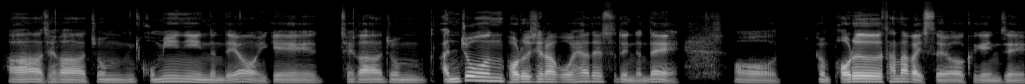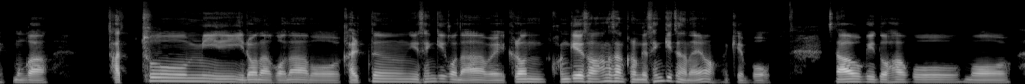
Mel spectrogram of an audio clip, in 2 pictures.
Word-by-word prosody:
아 115 +1 +2
제가 110 -1 -1
좀 110 -1 -7
고민이 130 +1 -2
있는데요. 105 +1 -2
이게 105 0 -4 0.2
제가 110 +1 -1
좀 105 -1 -7
안 115 +3 0
좋은 175 -2 +4
버릇이라고 120 -1 +2
해야 135 +2 -1
될 135 -1 -2
수도 120 -1 -6
있는데 95 -1 -1 0.5
어 100 -3 -4 0.4
그런 110 -3 -4
버릇 130 +3 +6
1 130 +1 +2
가 125 - +3
있어요. 100 +1 -1
그게 100 -2 -5
인제 95 0 -5
뭔가 100 -2 +1 0.6
다툼이 150 -6 0
일어나거나 110 0 +1
뭐 100 -1 -4
갈등이 125 +4 -1
생기거나 115 -6 0
왜 100 0 -1
그런 125 +1 +1
관계에서 130 +1 +4
항상 145 0 +2
그런 115 -3 -2
게 110 - -1
생기잖아요. 140 - -1
이렇게 100 - -8
뭐 90 0 -6 0.6
싸우기도 120 -1 +4
하고 110 0 -2
뭐 100 -1 -2
110 Hz, 265 characters per minute, -25 LUFS, 105-125 Hz, 0.6 s, 버릇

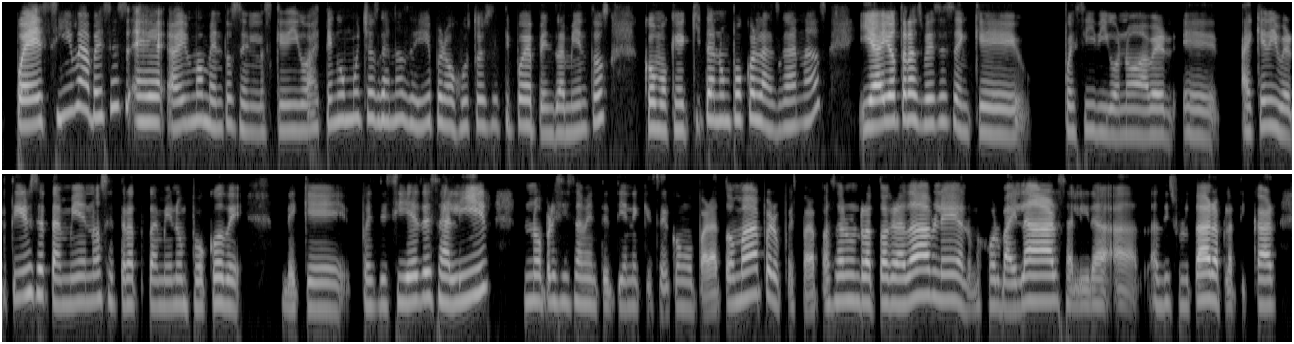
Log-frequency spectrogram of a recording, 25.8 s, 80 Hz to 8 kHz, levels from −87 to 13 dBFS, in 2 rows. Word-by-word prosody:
Pues 280 +1 +10
sí, 330 - -5
me 460 - +1
a 355 -4 0
veces, 450 +7 -3
eh, 300 -1 +4
hay 265 +2 +1
momentos 285 -3 -4
en 235 -2 -8
los 230 0 -13
que 240 - -6
digo: 240 0 -4
"Ay, - - -6
tengo 290 +4 -4
muchas 330 0 -4
ganas 315 0 -4
de 285 - -7
ir", 280 +3 -7
pero 275 -3 -3
justo 265 +2 -8
ese 275 0 -8
tipo 280 0 -7
de 270 -1 +3
pensamientos, 230 +7 -4 0.3
como 250 -2 0
que 245 0 -1
quitan 315 +1 -1
un 310 0 -3
poco 320 +1 0
las 270 -6 -2
ganas 275 +6 -4 0.4
y 265 - +4
hay 275 +3 +11
otras 315 -1 +4
veces 290 +1 -3
en 245 -5 -3
que, 220 -2 -2 0.4
pues 235 -2 -6
sí, 245 -1 -11
digo: 220 -2 -7
"No, 215 0 -5
a 205 -1 -2
ver, 215 -2 -1
eh, 210 -2 -7 0.2
hay - - -2
que 270 +4 -2
divertirse 275 +4 -1
también", 235 -1 -2
¿no?, 255 +1 -4
se 250 -3 -11
trata 230 0 -4
también 220 0 -6
un 225 -1 -9
poco 230 +2 -3
de 215 -3 -3 0.4
de 105 -1 -8
que, 205 -2 -5
pues, 220 -1 -8
decides 235 +2 -2
de 270 0 +2
salir, 255 +7 +2 0.3
no 245 0 -3
precisamente 240 -2 -6
tiene 215 0 -9
que - - -17
ser 175 -1 -10
como 210 -1 -9
para - - 0
tomar, 270 +6 +3
pero 280 -5 0
pues - - -16
para - - -3
pasar 245 +2 -3
un 250 -1 -5
rato 235 0 +2
agradable, 255 +3 +5
a - - -1
lo - - -12
mejor 225 0 -9
bailar, 245 +4 +6
salir 115 - -9
a 115 - 0 0.4
a 230 - -9
disfrutar, 230 +3 +4
a 250 - +5
platicar 225 -10 -1
245 Hz, 200 wpm, -24 LUFS, 225-285 Hz, 0.4 s, hay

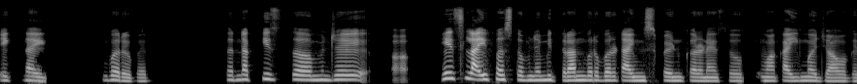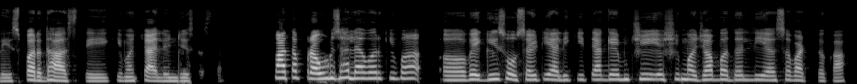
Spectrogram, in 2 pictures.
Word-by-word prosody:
एक 190 -2 -4
ना 195 - 0
एक. 165 -3 -1 0.6
बरोबर. 160 -6 -3 0.8
तर 210 - -4
नक्कीच 225 +2 -2
अ, 215 -2 +2
म्हणजे 210 +1 -1 0.5
अ, - - -8 0.4
हेच 275 0 +3
लाईफ 230 -3 +6
असतं 220 -2 0
म्हणजे 200 0 -1
मित्रांबरोबर 190 -1 0
टाईम 180 -1 +2
स्पेंड 175 -1 -3
करण्याचं 165 -1 -3
किंवा 175 0 -4
काही 170 -1 -1
मजा 160 -2 -2
वगैरे 155 0 -6
स्पर्धा 185 +3 +3
असते 165 -1 -4 0.2
किंवा 175 -1 -4
चॅलेंजेस 160 -1 +1
असतात. - - -28 0.5
मग - - +11
आता 295 +1 +6
प्रौढ 265 0 +7
झाल्यावर 280 -1 +2
किंवा 275 0 -2 0.3
अ, 205 - -4 0.2
वेगळी 225 +1 +2
सोसायटी 225 -2 0
आली, 210 -2 0
की 220 +2 -9
त्या 220 - +1
गेमची 230 +1 -1
अशी 230 +2 -4
मजा 215 0 +1
बदलली 210 0 -3
आहे 195 -1 -1
असं 205 +2 -6
वाटतं 185 -4 -4
का 160 +1 -6
205 Hz, 155 wpm, -23 LUFS, 175-225 Hz, 0.8 s, मग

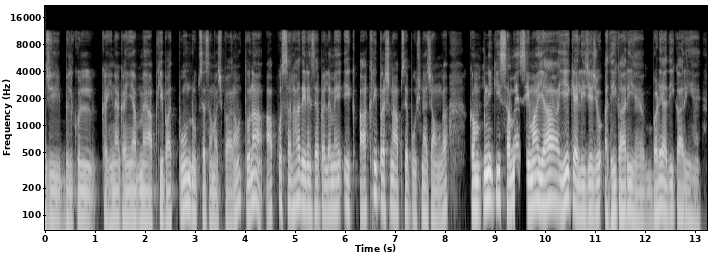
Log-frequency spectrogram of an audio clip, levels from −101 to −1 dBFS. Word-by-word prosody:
जी, 95 -1 -2
बिल्कुल 95 +1 -2 0.4
कहीं 90 -1 -4
न 95 0 0
कहीं 90 +2 -2
अब 95 - 0
मैं 95 - 0
आपकी 90 +3 -2
बात 95 0 -4
पूर्ण 125 +3 +3
रूप 110 -3 -2
से 105 - -1
समझ 90 -3 -4
पा 85 -1 -3
रहा 95 +6 -2
हूँ, 135 - -2
तो 110 - +2
ना 150 +2 +3 0.2
आपको 120 +5 -2
सलाह 125 +2 -1
देने 125 -3 +2
से 120 +1 -1
पहले 110 0 -2
मैं 120 +1 +1
एक 125 -1 -4
आखिरी 115 +10 0
प्रश्न 130 -1 +1
आपसे 115 +1 -1
पूछना 105 +1 -3
चाहूँगा 95 +4 -3 0.5
कंपनी 120 +6 +5
की 155 +2 +1
समय 145 0 +3
सीमा 130 +2 +4
या 135 0 +6 0.2
ये 135 +5 +4
कह 125 -5 +5
लीजिए 110 +1 +1
जो 115 +4 +1
अधिकारी 110 +1 +1
हैं, 90 -1 -4 0.2
बड़े 105 +5 +2
अधिकारी 105 -4 -2
हैं 80 -2 -8
110 Hz, 200 wpm, -23 LUFS, 95-125 Hz, 0.5 s, या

